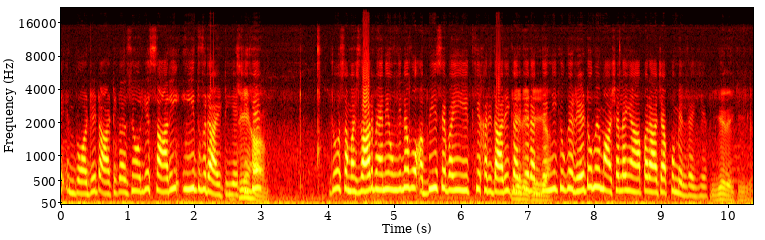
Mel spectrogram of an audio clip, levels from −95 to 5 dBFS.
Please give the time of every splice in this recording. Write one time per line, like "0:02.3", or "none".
none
